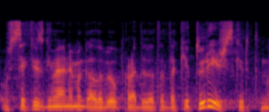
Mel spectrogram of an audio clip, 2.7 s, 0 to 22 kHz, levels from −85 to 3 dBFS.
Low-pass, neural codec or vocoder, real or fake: 9.9 kHz; vocoder, 22.05 kHz, 80 mel bands, WaveNeXt; fake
